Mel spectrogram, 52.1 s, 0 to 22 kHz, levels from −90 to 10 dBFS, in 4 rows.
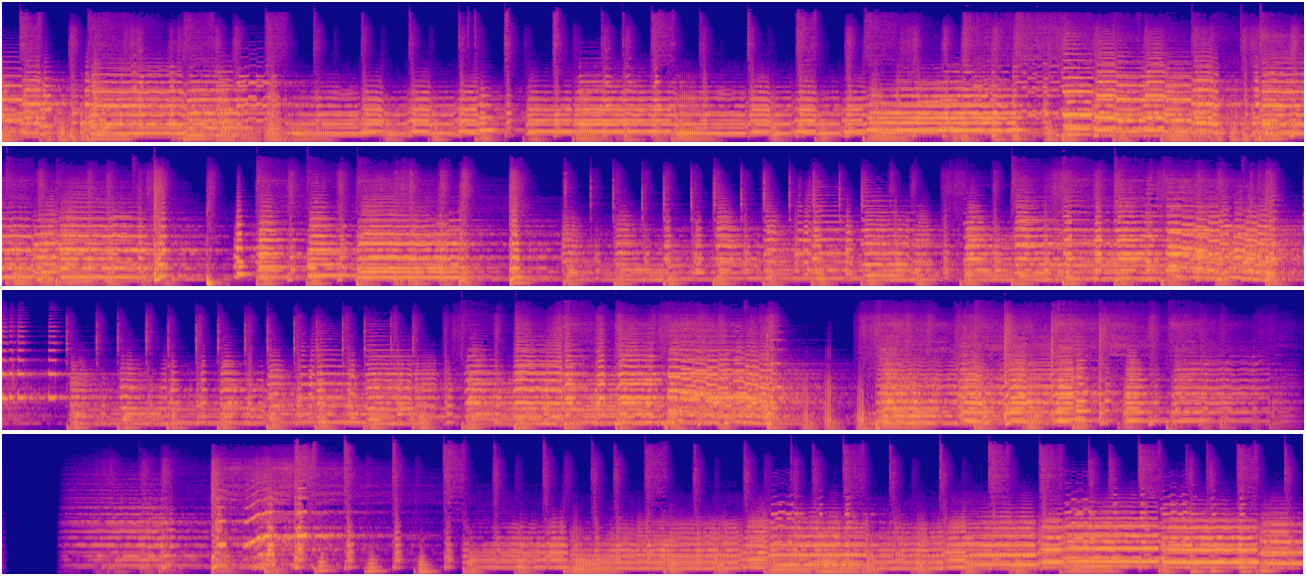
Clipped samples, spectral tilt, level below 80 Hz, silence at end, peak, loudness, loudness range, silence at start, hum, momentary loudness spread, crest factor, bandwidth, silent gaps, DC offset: under 0.1%; -4.5 dB/octave; -38 dBFS; 0 s; 0 dBFS; -16 LUFS; 7 LU; 0 s; none; 11 LU; 16 dB; 17.5 kHz; 39.10-39.60 s; under 0.1%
